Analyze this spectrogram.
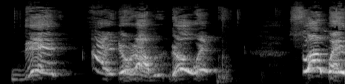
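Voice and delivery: cracking up loudly at her own mistake; laughing. Real, not acted. To viewers about filing the wrong waiver, laughing out loud. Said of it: "The reason why I'm laughing".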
